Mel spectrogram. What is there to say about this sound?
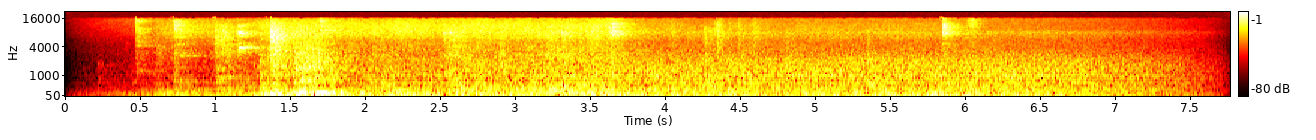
elevator door open 7b
The sound of a typical elevator door opening. Recorded at the Queensland Conservatorium with the Zoom H6 XY module.
closing, mechanical, elevator, door, sliding, open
